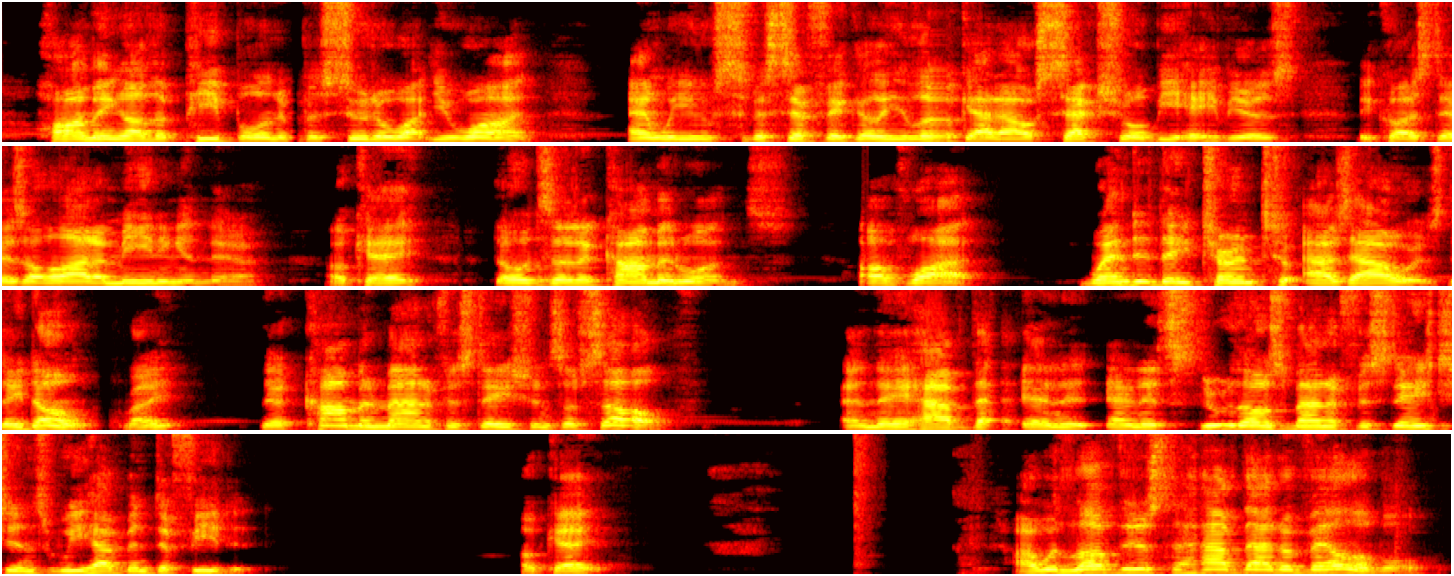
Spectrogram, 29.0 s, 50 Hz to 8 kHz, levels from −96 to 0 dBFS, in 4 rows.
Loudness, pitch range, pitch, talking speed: -21 LUFS, 130-165 Hz, 145 Hz, 155 wpm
